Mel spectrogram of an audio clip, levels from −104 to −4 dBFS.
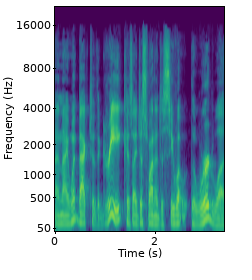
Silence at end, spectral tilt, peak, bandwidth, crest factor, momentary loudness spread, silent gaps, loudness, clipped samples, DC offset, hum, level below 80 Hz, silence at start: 0 s; -3.5 dB/octave; -10 dBFS; 16 kHz; 20 dB; 10 LU; none; -29 LUFS; under 0.1%; under 0.1%; none; -64 dBFS; 0 s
